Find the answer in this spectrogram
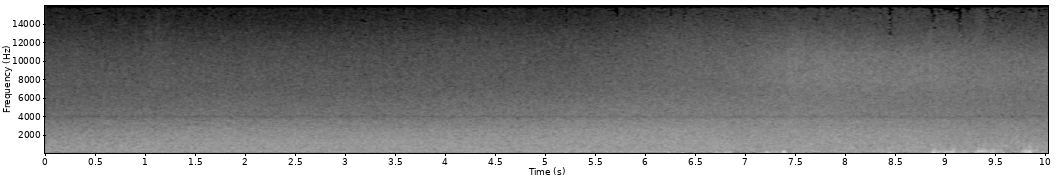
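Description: Steady outdoor wind, an even hiss with no voice. A few soft, low handling thumps come near the end as the charcoal is picked up.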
